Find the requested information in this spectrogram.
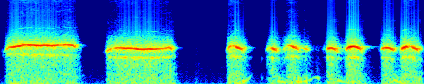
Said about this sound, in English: It's called the white-throated sparrow. Okay, pull this thing up on YouTube. Okay, the white-throated sparrow. Okay, this joker, he sings a song. Okay, I'm sitting out in front of the garage one day, and I hear this.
